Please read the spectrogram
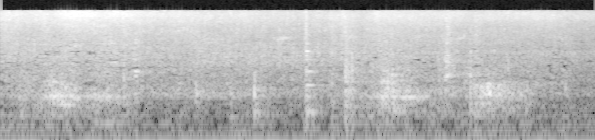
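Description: Chicken, potatoes and tomato paste sizzling in a metal pot on the stove while being stirred, with irregular scrapes and clicks of the spoon against the pot. The steady sizzle is the masala frying down before water is added.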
